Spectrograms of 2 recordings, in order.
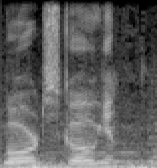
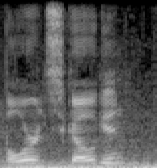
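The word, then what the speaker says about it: Baard Skogen: fake one let's go it's like bored skogen light board skogen yeah it sounds pretty good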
